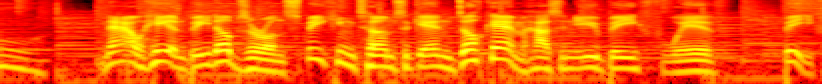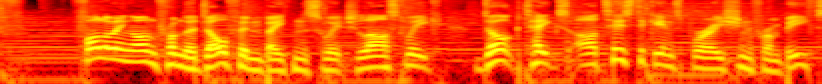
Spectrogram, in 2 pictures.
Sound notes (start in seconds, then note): none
